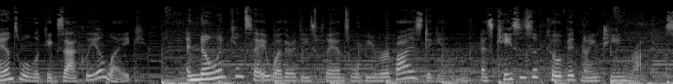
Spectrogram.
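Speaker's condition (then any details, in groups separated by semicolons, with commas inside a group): No condition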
